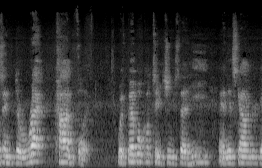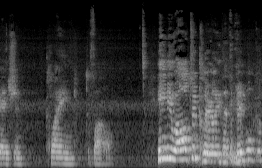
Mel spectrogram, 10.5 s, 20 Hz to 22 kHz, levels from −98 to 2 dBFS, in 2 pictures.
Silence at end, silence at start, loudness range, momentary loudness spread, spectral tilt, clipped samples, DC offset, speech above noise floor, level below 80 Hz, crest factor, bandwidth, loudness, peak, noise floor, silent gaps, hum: 0 s; 0 s; 8 LU; 17 LU; -6.5 dB/octave; under 0.1%; under 0.1%; 37 dB; -80 dBFS; 20 dB; 14.5 kHz; -26 LUFS; -8 dBFS; -62 dBFS; none; none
